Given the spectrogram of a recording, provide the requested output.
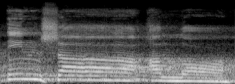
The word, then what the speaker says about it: ইনশা আল্লাহ: মনে থাকবে ইনশাআল্লাহ এমনে না ইনশা আল্লাহ বলুন এখানে চার আলিফ পরিমাণ টান আছে ইনশা আল্লাহ মোটা করে উচ্চারণ করতে হবে সম্মানিত সুধী আমার প্রিয়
